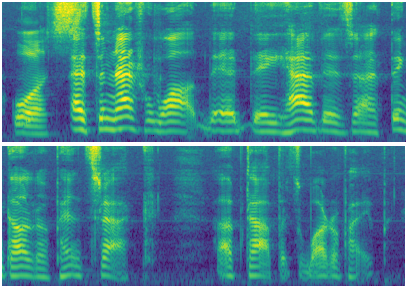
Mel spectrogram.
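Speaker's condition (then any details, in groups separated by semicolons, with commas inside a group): Ataxia; rare, progressive; diagnosed mid-twenties, about 18 years, near wheelchair need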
